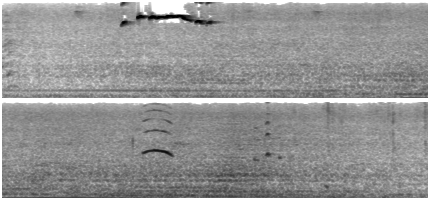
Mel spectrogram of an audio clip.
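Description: Two short high-pitched animal calls: a thin squeaky whistle about a second and a half in, the loudest sound, and a brief rising-and-falling chirp near six seconds. A low rumble swells in between.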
